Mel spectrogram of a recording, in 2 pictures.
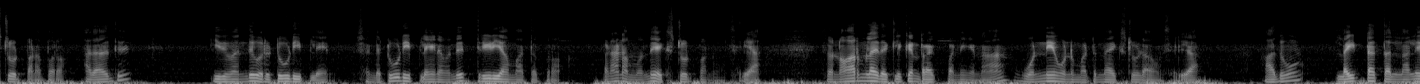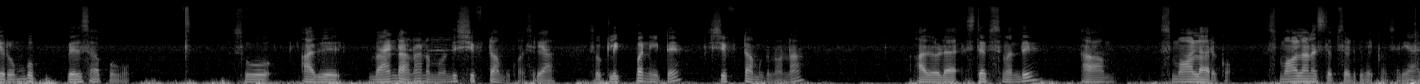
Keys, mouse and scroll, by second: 0.8 drag, 1.6-2.4 middle drag, 8.8-14.4 drag, 16.5-17.1 middle click, 17.4 ctrl+z, 20.1-28.4 drag.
